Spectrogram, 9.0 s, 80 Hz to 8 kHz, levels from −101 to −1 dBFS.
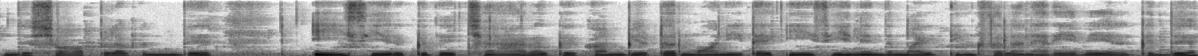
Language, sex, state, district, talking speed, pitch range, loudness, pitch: Tamil, female, Tamil Nadu, Kanyakumari, 105 wpm, 160-170 Hz, -19 LUFS, 165 Hz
